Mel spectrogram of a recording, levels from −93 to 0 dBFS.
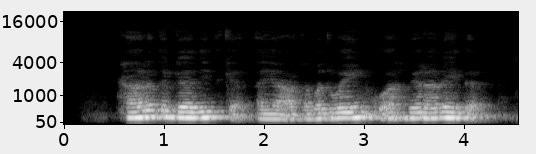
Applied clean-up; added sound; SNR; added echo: none; none; none; reverberation time 0.6 s.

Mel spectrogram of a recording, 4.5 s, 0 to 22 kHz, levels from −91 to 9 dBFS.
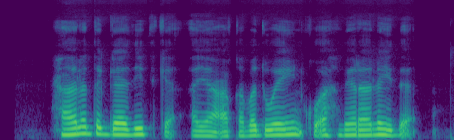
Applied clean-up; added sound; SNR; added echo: none; none; none; none.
